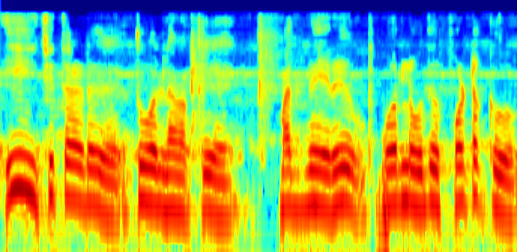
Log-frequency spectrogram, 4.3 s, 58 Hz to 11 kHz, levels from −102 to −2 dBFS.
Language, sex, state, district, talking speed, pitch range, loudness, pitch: Tulu, male, Karnataka, Dakshina Kannada, 140 wpm, 145-170 Hz, -14 LUFS, 160 Hz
